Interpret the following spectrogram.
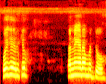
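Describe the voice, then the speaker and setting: A young woman vlogger from Idukki, Kerala, talks fast and enthusiastically with an Idukki Malayalam accent in a high-pitched, dark-toned voice, filming casually at an outdoor nature park. Chatty, she speaks to her child between remarks. The sound is lo-fi with no room sound.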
